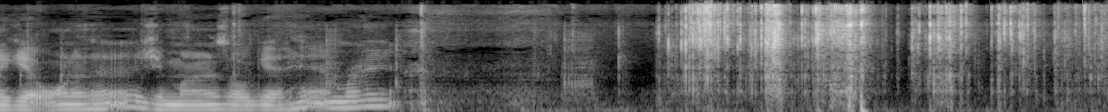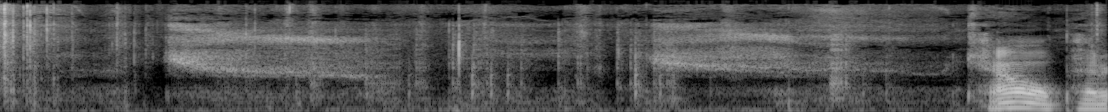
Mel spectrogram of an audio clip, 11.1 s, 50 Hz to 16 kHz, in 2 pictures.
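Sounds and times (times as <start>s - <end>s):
foil wrapper tearing and crinkling: 3.2s - 6.3s.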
